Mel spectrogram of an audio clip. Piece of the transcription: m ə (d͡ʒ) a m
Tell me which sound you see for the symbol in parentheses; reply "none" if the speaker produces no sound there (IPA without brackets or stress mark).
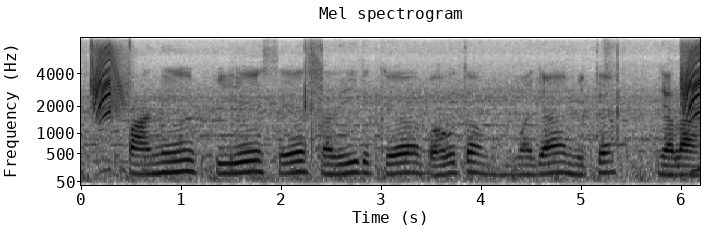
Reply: d͡ʒ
